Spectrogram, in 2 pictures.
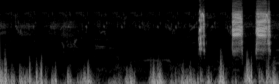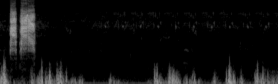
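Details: Black francolin, known locally as kala teetar, giving a harsh, grating call of four loud rasping syllables in a quick burst in mid-clip. Low rumbling handling and background noise comes before and after.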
